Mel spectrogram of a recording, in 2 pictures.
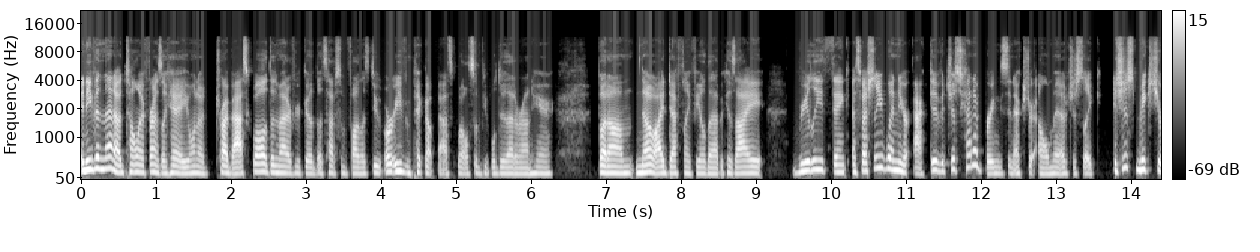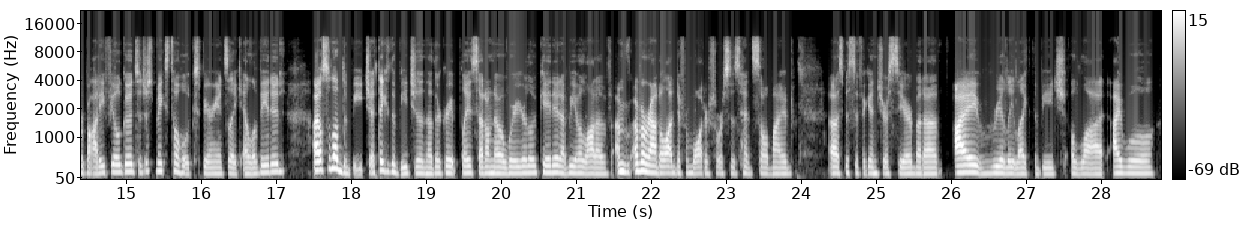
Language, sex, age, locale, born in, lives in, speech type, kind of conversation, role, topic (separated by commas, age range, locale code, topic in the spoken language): English, female, 25-29, en-US, United States, United States, conversation, unstructured, none, When life gets hectic, what small habits help you keep friendships warm and supportive?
